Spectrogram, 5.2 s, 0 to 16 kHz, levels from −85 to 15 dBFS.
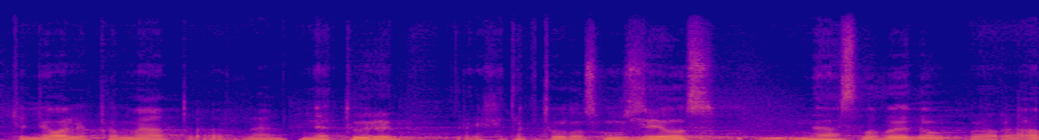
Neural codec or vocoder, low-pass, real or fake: codec, 44.1 kHz, 2.6 kbps, SNAC; 14.4 kHz; fake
